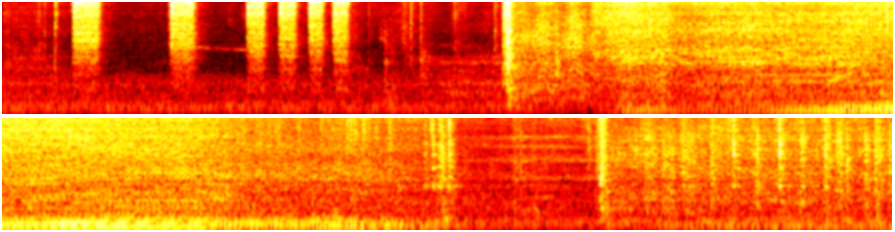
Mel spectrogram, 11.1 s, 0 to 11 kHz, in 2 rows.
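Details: 1979 Ford truck, carbureted, won't start without starter fluid sprayed in the carb: steady even cranking, briefly catches and revs, then dies back; cranks but won't start, pointing to fuel delivery.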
